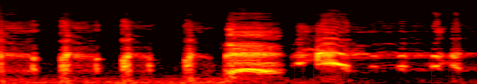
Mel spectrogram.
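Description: A person laughing close to the microphone in a run of short bursts, several a second, with a longer burst about a second in.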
